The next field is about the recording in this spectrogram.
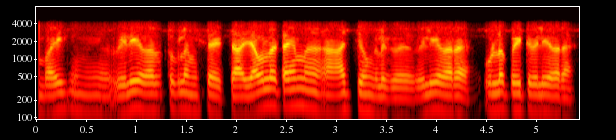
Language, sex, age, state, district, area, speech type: Tamil, male, 18-30, Tamil Nadu, Ariyalur, rural, conversation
